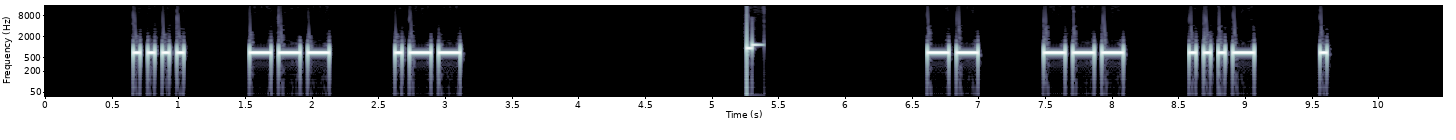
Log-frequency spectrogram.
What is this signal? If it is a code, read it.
Morse code, heard as a keyed tone, about 22 wpm, spaced as for 12 wpm, 700 Hz. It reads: HOW MOVE
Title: 3x Character Spacing - Top 200 Words - 22wpm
